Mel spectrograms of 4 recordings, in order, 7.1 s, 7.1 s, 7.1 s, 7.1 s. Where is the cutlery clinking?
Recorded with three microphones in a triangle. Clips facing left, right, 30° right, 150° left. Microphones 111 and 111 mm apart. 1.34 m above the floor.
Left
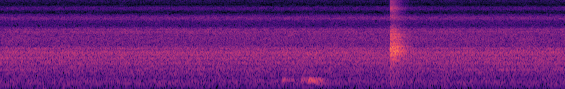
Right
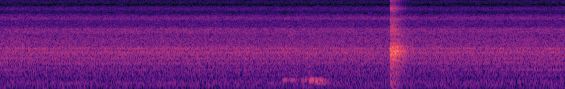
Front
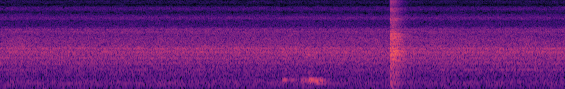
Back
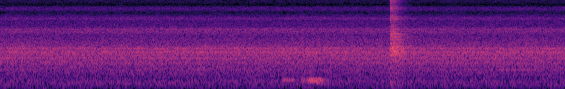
No cutlery clinking in this recording.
